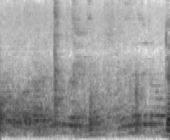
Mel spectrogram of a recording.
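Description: A man's voice, quieter than his speech around it, held in a drawn-out hesitation sound between phrases.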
